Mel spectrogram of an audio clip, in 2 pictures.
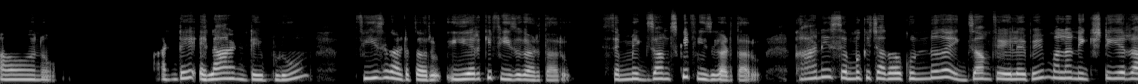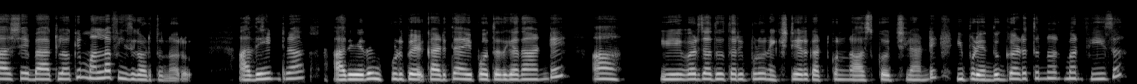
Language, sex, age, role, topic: Telugu, female, 20-24, guest, ఫోకస్‌లోకి రావడానికి మీకు ప్రత్యేకంగా చేసే చిన్న అలవాటు ఏమైనా ఉందా?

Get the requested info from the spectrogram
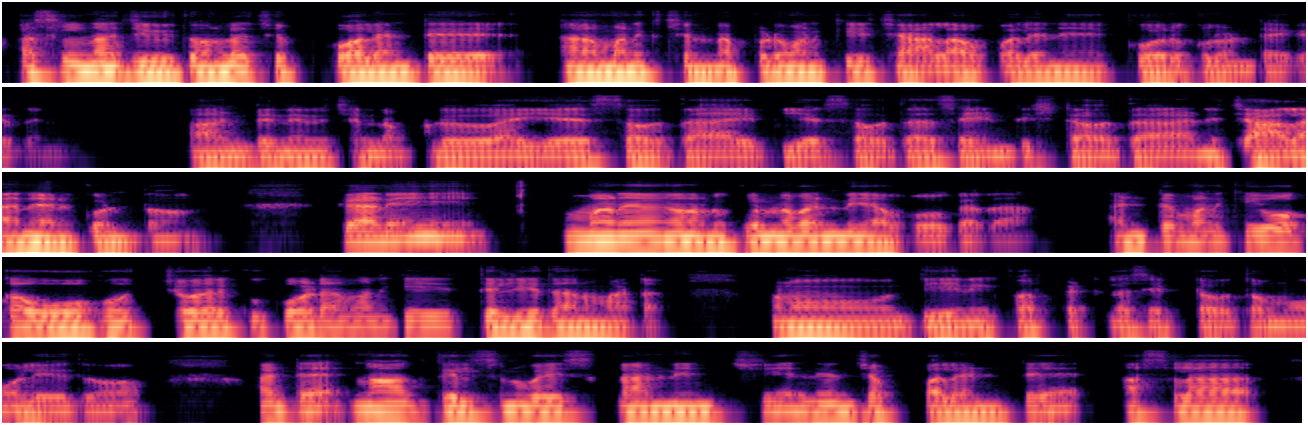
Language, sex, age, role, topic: Telugu, male, 25-29, guest, మీ కెరీర్‌లో మీ ప్రధాన ఆశయం ఏమిటి?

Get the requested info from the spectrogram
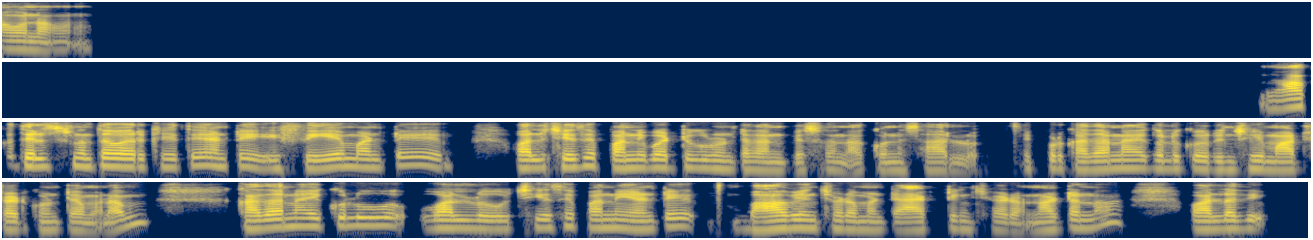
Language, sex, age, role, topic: Telugu, male, 25-29, guest, ఖ్యాతిని దీర్ఘకాలం నిలబెట్టేది ఏమిటి?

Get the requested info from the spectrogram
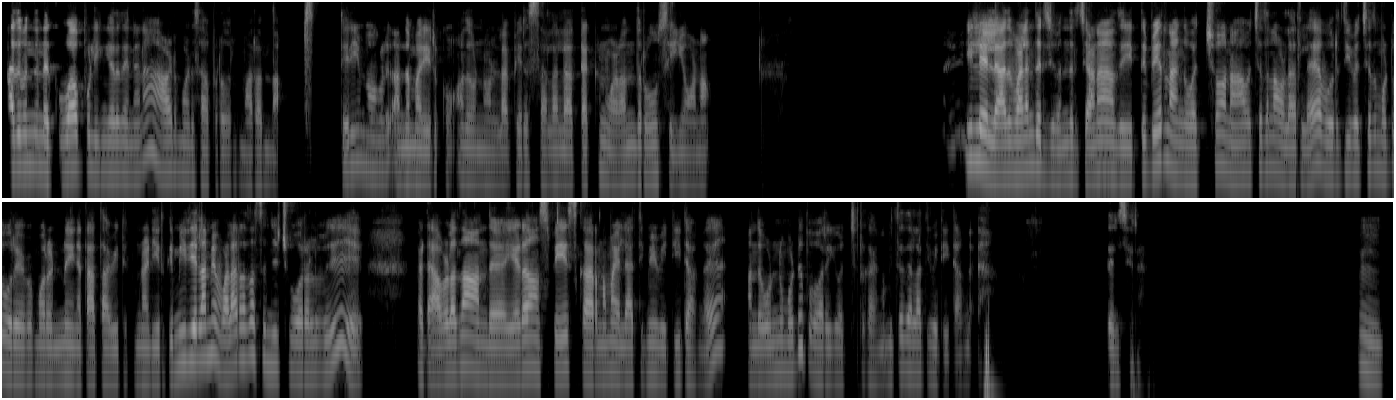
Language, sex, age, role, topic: Tamil, female, 25-29, guest, வனங்களும் மரங்களும் நமக்கு எவ்வளவு முக்கியம் என்பதை விளக்க முடியுமா?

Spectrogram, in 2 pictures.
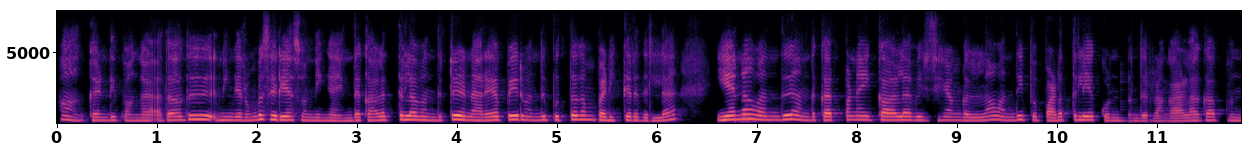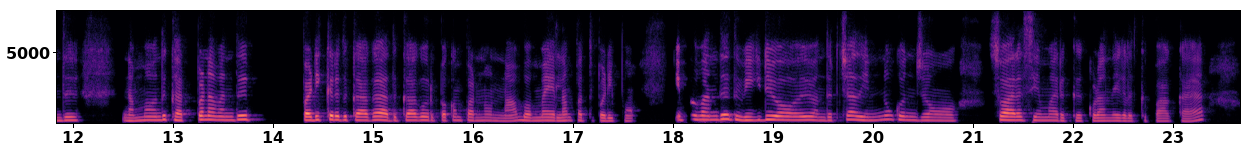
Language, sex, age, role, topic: Tamil, female, 25-29, guest, சிறுவயதில் உங்களுக்கு மிகவும் பிடித்த புத்தகம் எது? அதைப் பற்றி சொல்ல முடியுமா?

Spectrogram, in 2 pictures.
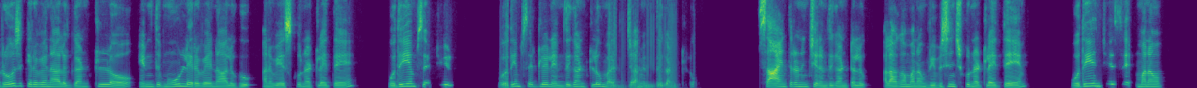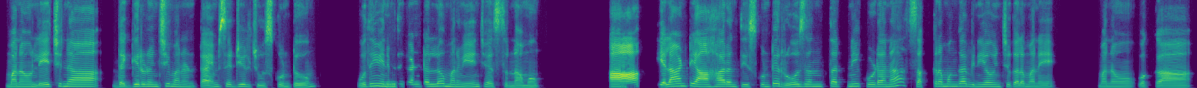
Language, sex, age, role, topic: Telugu, female, 40-44, guest, బిజీ రోజుల్లో మీ ఆరోగ్యాన్ని ఎలా నిలబెట్టుకుంటారు?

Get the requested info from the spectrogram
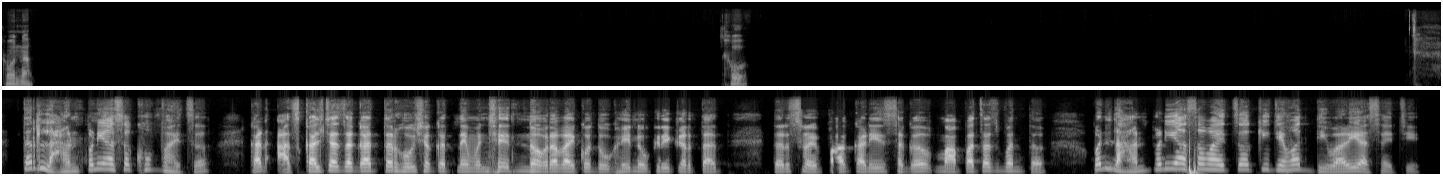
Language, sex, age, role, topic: Marathi, male, 45-49, guest, सणात उरलेलं अन्न पुढे तुम्ही कसं वापरता?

